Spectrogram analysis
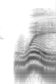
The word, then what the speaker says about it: Weigh: and her no way and when I say way that's pronounced way but it's spelled Wei G Val I want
